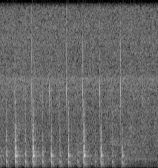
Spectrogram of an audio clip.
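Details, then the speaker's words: Lada Niva front axle differential, cover off, gear teeth intact: rocking by hand gives light metallic clacks, roughly six a second; small free play, owner unsure if normal, bearings possibly suspect. "если рукой качать там небольшой в принципе такой стук есть должен быть такой лифт или нет пишите в комментариях если кто знает"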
